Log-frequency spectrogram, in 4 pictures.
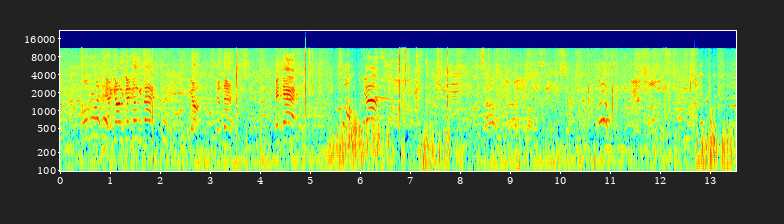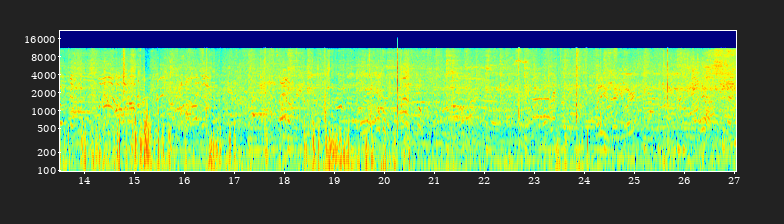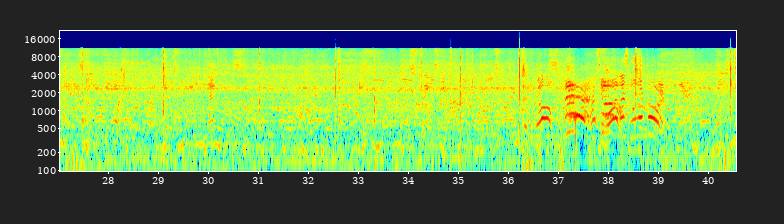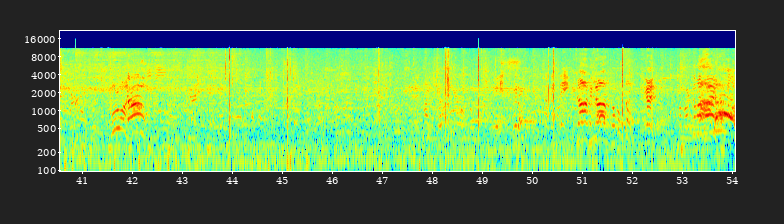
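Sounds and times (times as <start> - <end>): players shouting: 0.0 - 12.9, 13.5 - 44.4, 45.2 - 54.0
crowd chatter: 0.0 - 54.0
music: 0.0 - 54.0
volleyball hits: 6.6 - 8.0, 22.0 - 24.3, 25.4 - 29.4, 30.8 - 31.2, 32.4 - 37.4, 43.8 - 45.4, 48.0 - 49.2, 50.2 - 50.7.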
